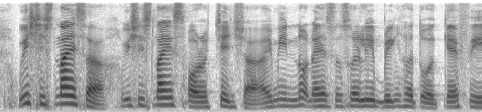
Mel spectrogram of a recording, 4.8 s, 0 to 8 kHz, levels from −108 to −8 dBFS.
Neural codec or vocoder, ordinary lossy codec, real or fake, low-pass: none; none; real; 7.2 kHz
